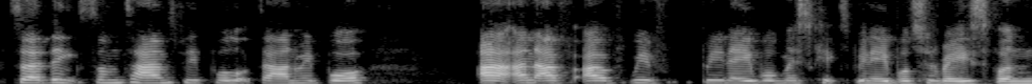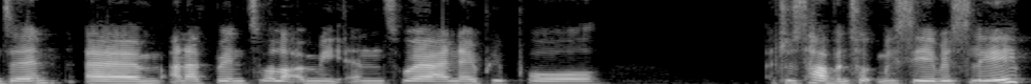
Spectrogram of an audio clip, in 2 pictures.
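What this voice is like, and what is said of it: Strong Scouse accent. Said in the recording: “I've got like a really strong Scouse accent.”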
